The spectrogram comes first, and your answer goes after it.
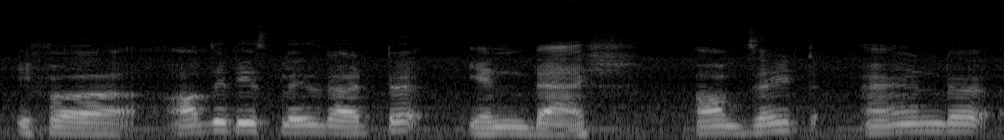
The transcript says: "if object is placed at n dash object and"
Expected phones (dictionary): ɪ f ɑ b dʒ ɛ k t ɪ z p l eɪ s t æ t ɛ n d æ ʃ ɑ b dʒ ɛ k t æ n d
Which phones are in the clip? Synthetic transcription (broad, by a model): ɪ f ɑ b dʒ ɛ k t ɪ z p l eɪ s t æ t ɛ n d æ ʃ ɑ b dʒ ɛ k t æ n d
